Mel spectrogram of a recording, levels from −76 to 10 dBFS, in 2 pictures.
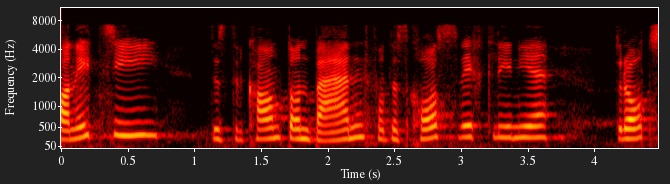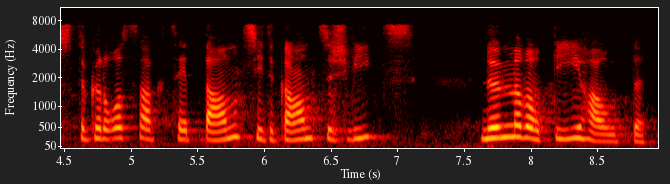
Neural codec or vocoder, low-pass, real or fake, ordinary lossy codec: codec, 16 kHz, 2 kbps, X-Codec, HuBERT features, trained on LibriSpeech; 7.2 kHz; fake; MP3, 48 kbps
